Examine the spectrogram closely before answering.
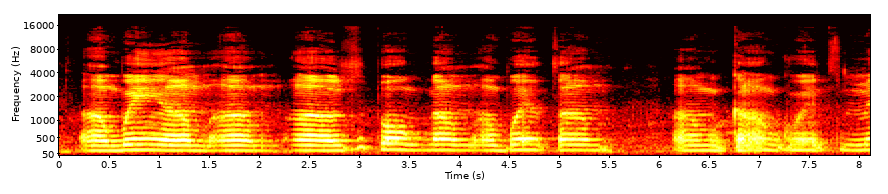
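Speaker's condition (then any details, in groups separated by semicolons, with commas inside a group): ALS; bulbar onset, first symptom raspy voice; still able to speak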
